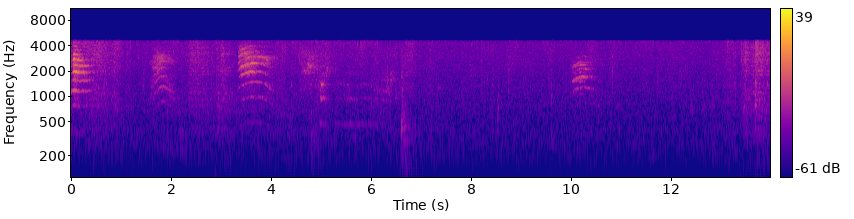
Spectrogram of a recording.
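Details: Domestic cat giving a few separate, arching meows spaced several seconds apart in a quiet indoor setting, with a soft thump midway and long pauses between calls.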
